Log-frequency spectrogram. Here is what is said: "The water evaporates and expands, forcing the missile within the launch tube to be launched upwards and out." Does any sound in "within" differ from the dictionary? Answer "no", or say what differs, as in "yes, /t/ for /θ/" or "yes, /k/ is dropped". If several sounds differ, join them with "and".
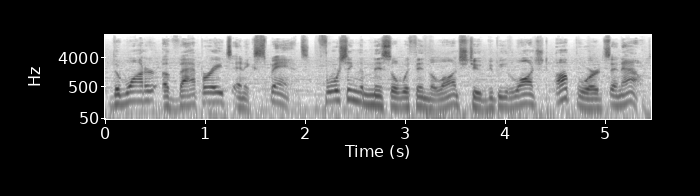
no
